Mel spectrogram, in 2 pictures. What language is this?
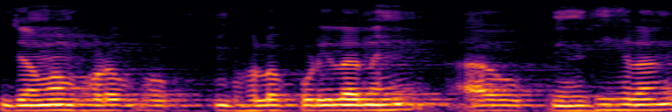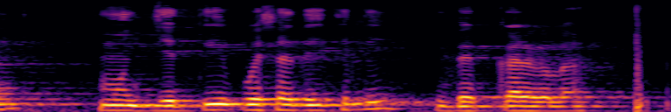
Odia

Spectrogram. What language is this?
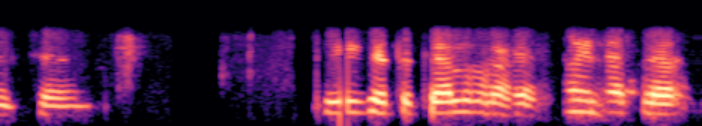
Maithili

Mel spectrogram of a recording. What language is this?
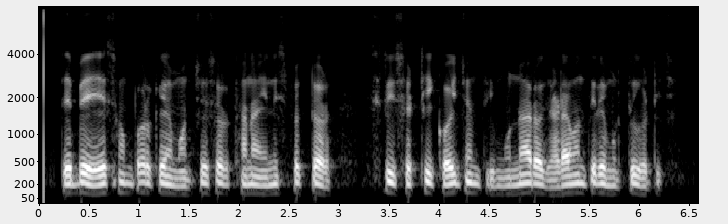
Odia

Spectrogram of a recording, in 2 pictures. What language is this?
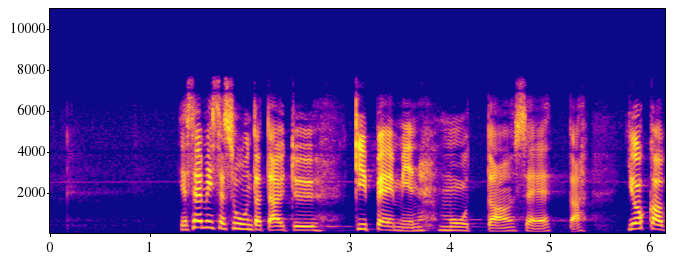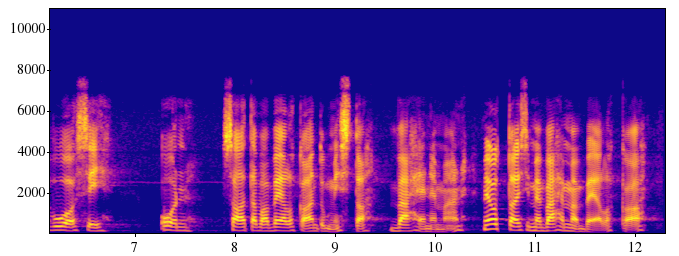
Finnish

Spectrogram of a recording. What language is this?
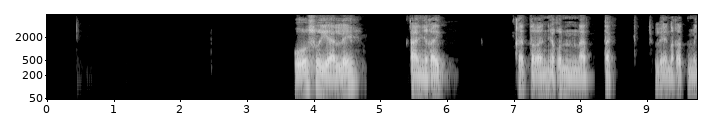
Toba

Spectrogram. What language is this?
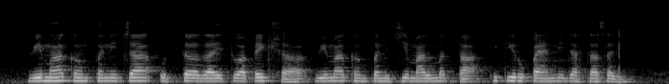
Marathi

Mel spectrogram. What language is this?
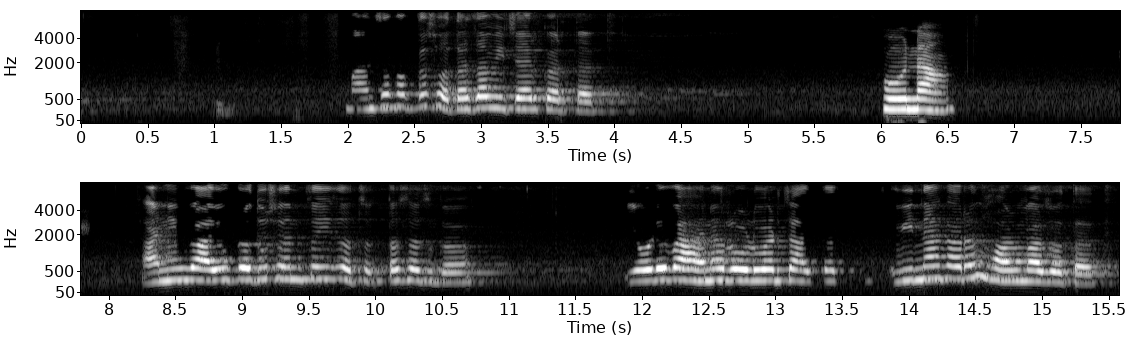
Marathi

